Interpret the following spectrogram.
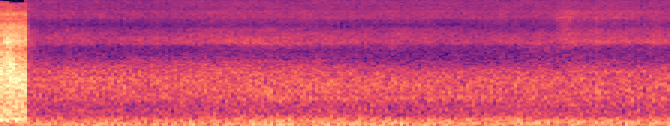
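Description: Steady low background rumble with a faint hum, with no speech over it.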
